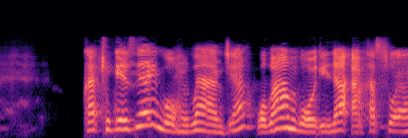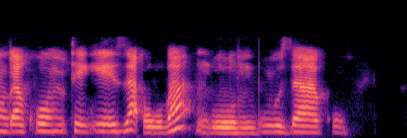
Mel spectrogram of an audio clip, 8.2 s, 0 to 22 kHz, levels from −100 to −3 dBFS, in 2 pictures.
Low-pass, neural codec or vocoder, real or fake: 7.2 kHz; codec, 16 kHz, 1 kbps, FreqCodec, larger model; fake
